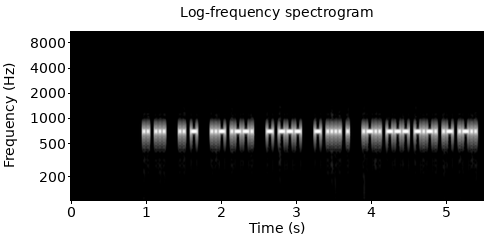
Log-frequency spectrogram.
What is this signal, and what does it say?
Morse code, heard as a keyed tone, about 46 wpm, 700 Hz. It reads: IS IT UP TO THE LOCAL
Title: Sentences from Top 1000 Words - Review Part 4 - 45wpm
